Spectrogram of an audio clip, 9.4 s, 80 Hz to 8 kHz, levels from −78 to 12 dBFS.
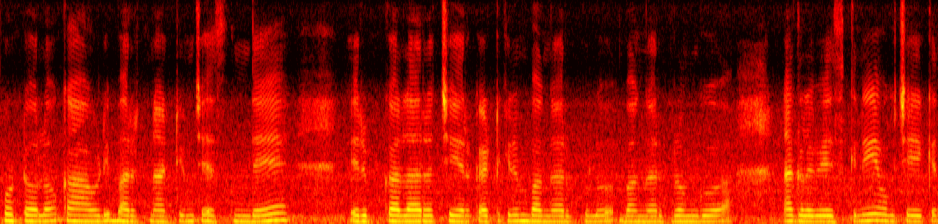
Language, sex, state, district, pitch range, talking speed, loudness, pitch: Telugu, female, Andhra Pradesh, Srikakulam, 200-210 Hz, 115 wpm, -17 LUFS, 205 Hz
